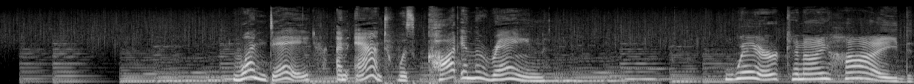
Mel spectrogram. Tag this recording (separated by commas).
Speech, Music, Rain on surface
